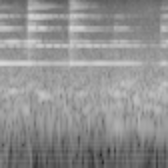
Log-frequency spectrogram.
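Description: A bell rings at a bowls green during torrential rain, with a few bright, sharp strikes whose sustained tones ring out over a steady background wash.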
